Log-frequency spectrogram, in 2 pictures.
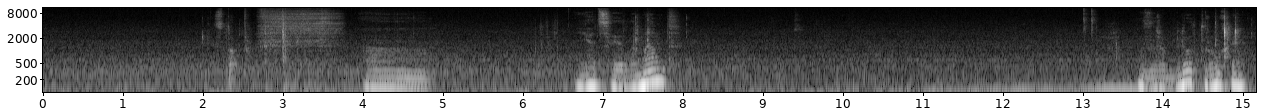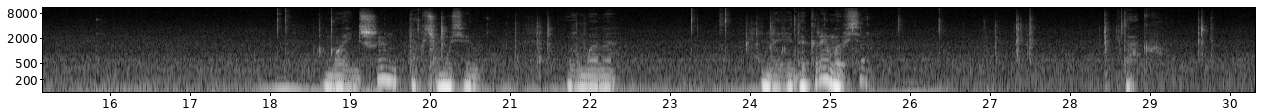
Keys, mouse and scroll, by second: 6.3 s, 14.4 s, 18.8-20.0 middle drag, 20.0 ctrl+z, 21.3 ctrl+z, 23.3 click, 24.1 ctrl+z, 24.6-27.4 middle drag, 27.4 shift+d, 29.6 e.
